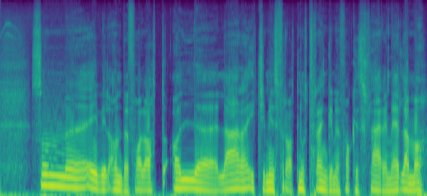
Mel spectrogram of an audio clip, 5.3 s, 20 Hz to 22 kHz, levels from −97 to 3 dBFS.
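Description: Across the whole clip the speech runs into hard clipping. The signal was driven about 7 dB beyond what some stage in the chain could pass, so every peak that exceeds the limit is sliced flat instead of being reproduced. Only around two percent of the waveform reaches that ceiling, but each flattened top adds harmonics high in the spectrum, heard as a gritty crackle riding on the louder syllables wherever the level peaks.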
